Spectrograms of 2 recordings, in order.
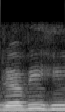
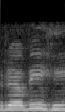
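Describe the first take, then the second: The two takes are said the same way.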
